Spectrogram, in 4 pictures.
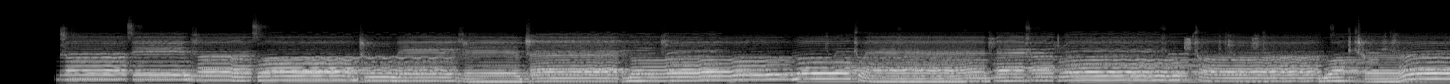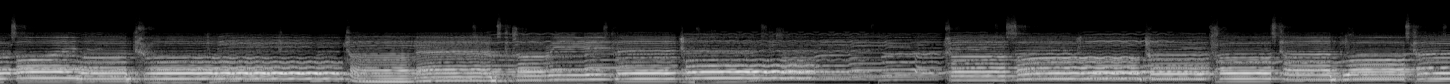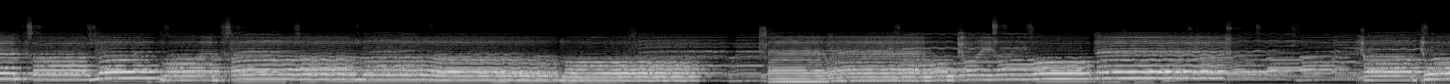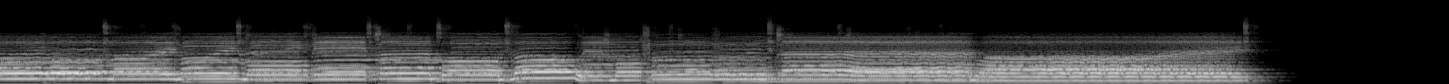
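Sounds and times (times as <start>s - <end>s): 
tenor singing: 0.6s - 56.2s.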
